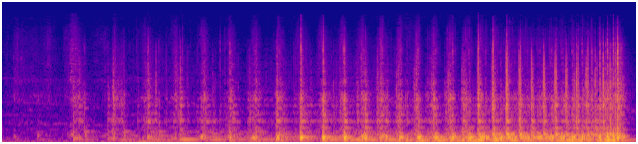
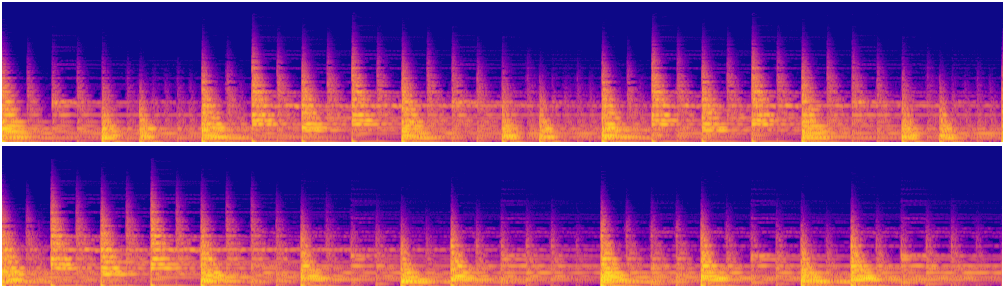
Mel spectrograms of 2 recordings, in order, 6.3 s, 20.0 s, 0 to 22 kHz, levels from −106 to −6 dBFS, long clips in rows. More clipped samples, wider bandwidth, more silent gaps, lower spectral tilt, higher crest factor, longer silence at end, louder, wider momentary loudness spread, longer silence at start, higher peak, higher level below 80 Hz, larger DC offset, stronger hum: neither; first, 10 kHz vs 5.6 kHz; neither; second, -7.5 dB/octave vs -10 dB/octave; about the same, 22 dB vs 22 dB; about the same, 0 s vs 0 s; second, -34 LUFS vs -22 LUFS; first, 21 LU vs 15 LU; first, 0.7 s vs 0 s; second, -12 dBFS vs 0 dBFS; about the same, -42 dBFS vs -38 dBFS; neither; neither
